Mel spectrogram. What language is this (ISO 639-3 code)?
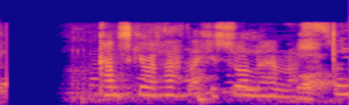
isl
